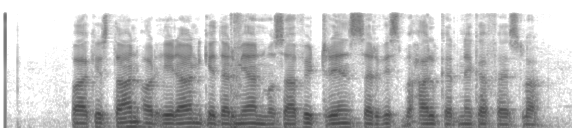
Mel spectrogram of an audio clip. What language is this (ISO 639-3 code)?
urd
